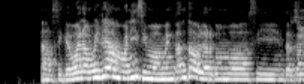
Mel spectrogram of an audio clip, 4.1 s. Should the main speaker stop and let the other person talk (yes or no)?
yes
